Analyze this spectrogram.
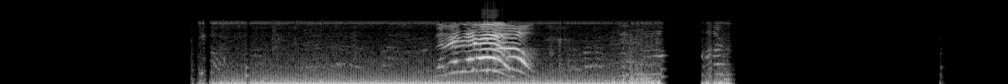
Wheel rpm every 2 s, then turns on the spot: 0, 0, 0, 0, 0.
none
